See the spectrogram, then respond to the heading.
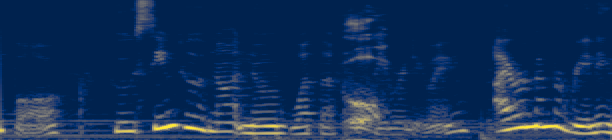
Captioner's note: grunt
